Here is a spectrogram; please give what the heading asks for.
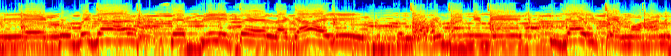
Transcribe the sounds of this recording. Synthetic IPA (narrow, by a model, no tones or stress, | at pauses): ieːkubɪd͡ʒaː | sepɾiːt̪e | lɐɡaː | i | t̪omɐdubɐnmẽ | d͡ʒaːikemoɦɐn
